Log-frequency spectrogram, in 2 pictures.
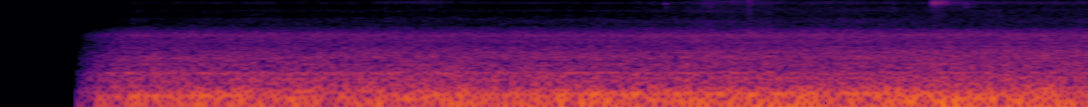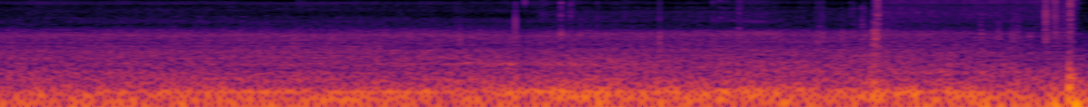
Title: Driving w/ Bad Front Wheel Bearings - Humming Sound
